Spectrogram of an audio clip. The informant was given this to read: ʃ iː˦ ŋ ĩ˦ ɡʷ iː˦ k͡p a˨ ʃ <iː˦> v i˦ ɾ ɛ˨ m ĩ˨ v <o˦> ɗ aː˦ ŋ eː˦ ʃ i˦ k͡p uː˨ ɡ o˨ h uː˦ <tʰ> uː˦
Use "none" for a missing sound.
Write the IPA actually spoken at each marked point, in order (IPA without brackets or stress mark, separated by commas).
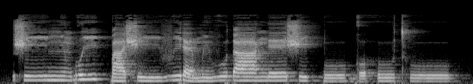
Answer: iː˨, u˦, tʰ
